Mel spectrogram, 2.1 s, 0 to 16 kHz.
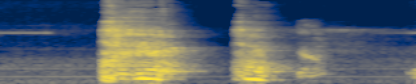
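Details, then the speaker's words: Habit cough in a 12-year-old child during a session of holding back the cough for over three minutes: two loud, harsh, honking, barking coughs in quick succession, then a brief vocal sound. "you cough once try not to let it happen again try and hold it back because that causes more irritation and makes you cough more"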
